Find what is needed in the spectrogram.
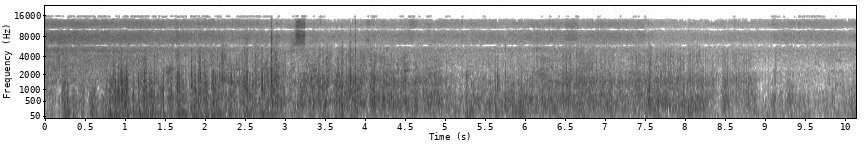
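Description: Wind buffeting the microphone, a rough low rumble that is loudest over the first three seconds and then eases off.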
